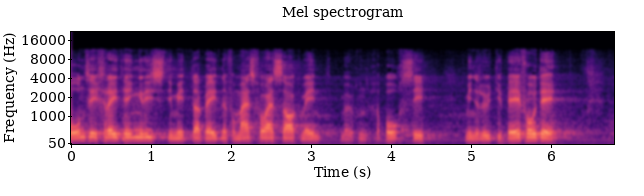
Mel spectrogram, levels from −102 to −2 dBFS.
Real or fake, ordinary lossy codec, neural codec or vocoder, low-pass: real; none; none; none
